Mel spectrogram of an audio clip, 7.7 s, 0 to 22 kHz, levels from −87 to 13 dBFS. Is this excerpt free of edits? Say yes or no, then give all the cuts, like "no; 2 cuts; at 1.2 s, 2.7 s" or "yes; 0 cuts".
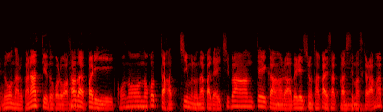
no; 1 cut; at 1.4 s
